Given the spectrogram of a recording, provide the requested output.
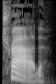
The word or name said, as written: trad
